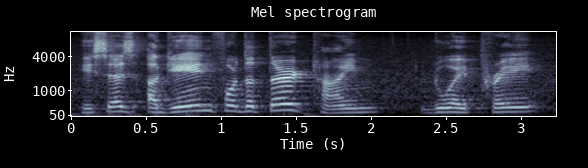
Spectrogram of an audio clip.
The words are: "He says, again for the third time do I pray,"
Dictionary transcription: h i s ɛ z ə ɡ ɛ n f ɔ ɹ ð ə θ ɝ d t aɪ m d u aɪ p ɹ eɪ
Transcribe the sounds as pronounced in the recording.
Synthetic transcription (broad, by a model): h i s ɛ z ə ɡ ɛ n f ɔ ɹ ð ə t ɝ d t aɪ m d u aɪ p ɹ eɪ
